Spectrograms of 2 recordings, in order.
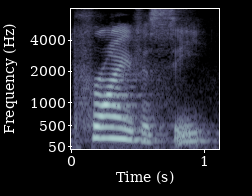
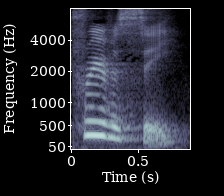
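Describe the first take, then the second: First: It is said in an American accent. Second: It is said in a British accent. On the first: "pour les États-Unis" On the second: "Au Royaume-Uni"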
